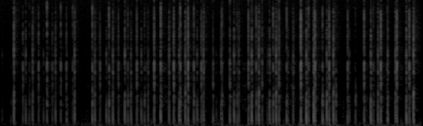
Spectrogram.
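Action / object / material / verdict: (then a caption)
tap / printed cardboard box / cardboard / none. Long nails tap quickly on a hand-sized, hollow, printed cardboard retail Game Boy box held beside the microphone. The result is a dense run of short, dry, hollow clicks with a low body and almost no ring.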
